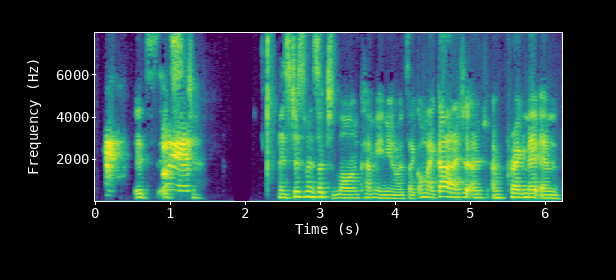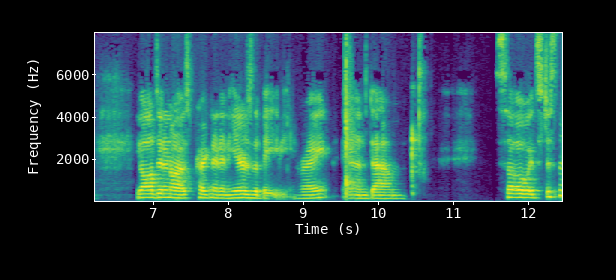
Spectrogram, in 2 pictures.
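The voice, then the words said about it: Emotional, voice close to tears. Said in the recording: “I'm actually getting emotional about it”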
